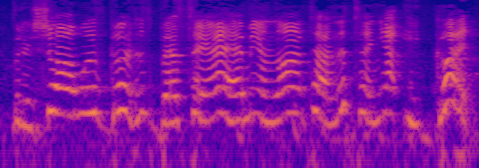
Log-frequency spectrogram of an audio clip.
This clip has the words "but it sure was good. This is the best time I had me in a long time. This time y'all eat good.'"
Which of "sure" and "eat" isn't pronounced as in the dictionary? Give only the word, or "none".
sure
